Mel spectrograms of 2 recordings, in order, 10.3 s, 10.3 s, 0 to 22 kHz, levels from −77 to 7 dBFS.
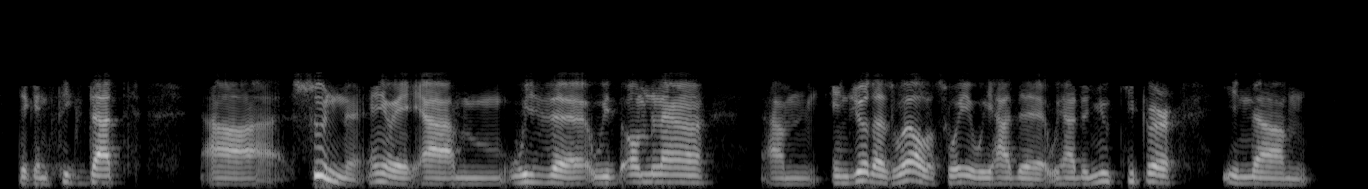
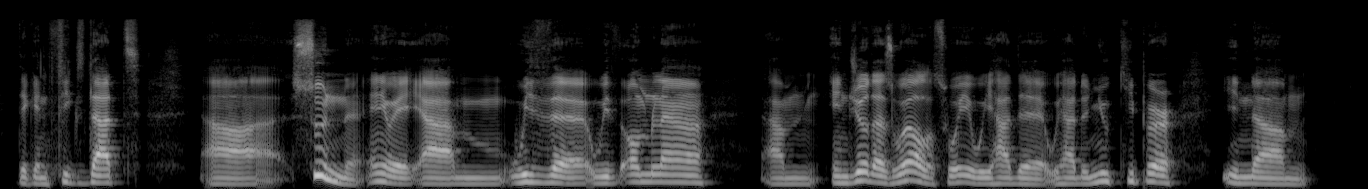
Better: second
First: phone-call audio; poor line; nothing above 3.5 kHz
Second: none

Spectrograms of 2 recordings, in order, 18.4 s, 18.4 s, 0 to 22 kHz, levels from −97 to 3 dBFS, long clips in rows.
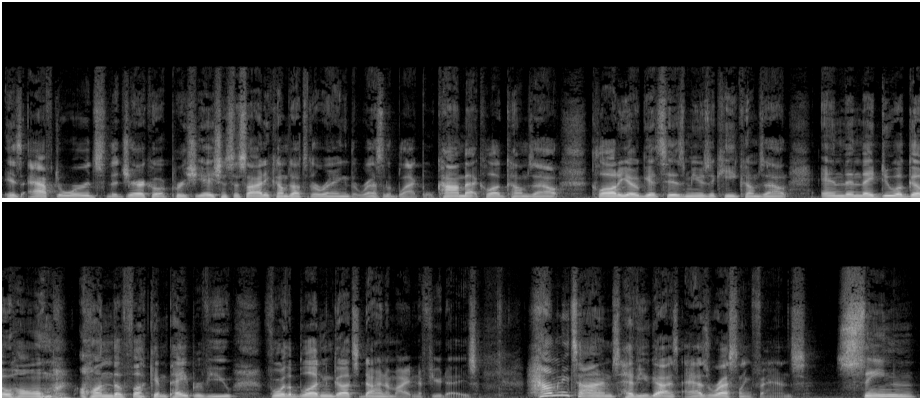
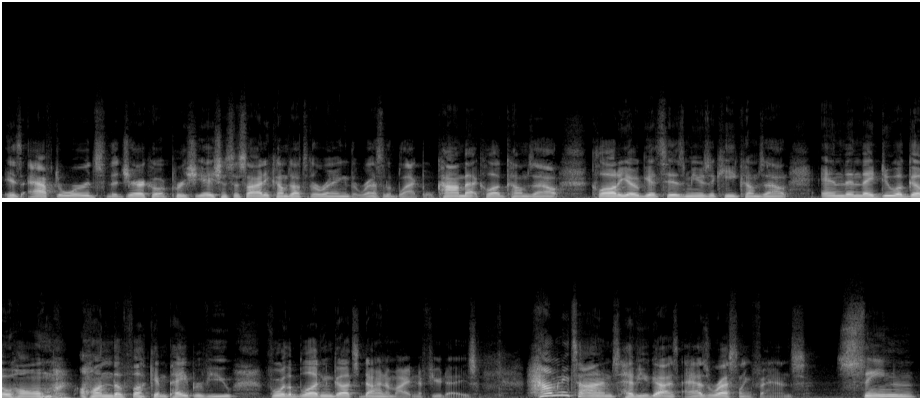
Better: first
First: none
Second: muffled; slightly; fading above 2.5 kHz

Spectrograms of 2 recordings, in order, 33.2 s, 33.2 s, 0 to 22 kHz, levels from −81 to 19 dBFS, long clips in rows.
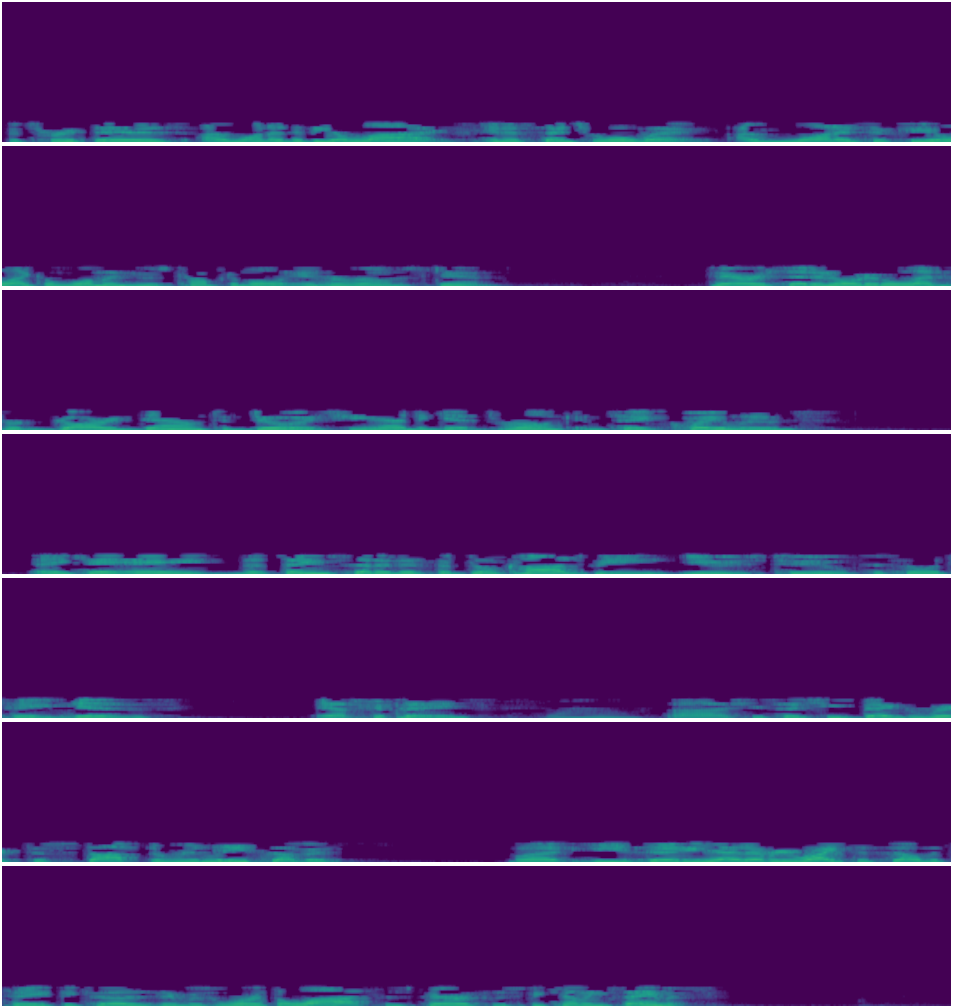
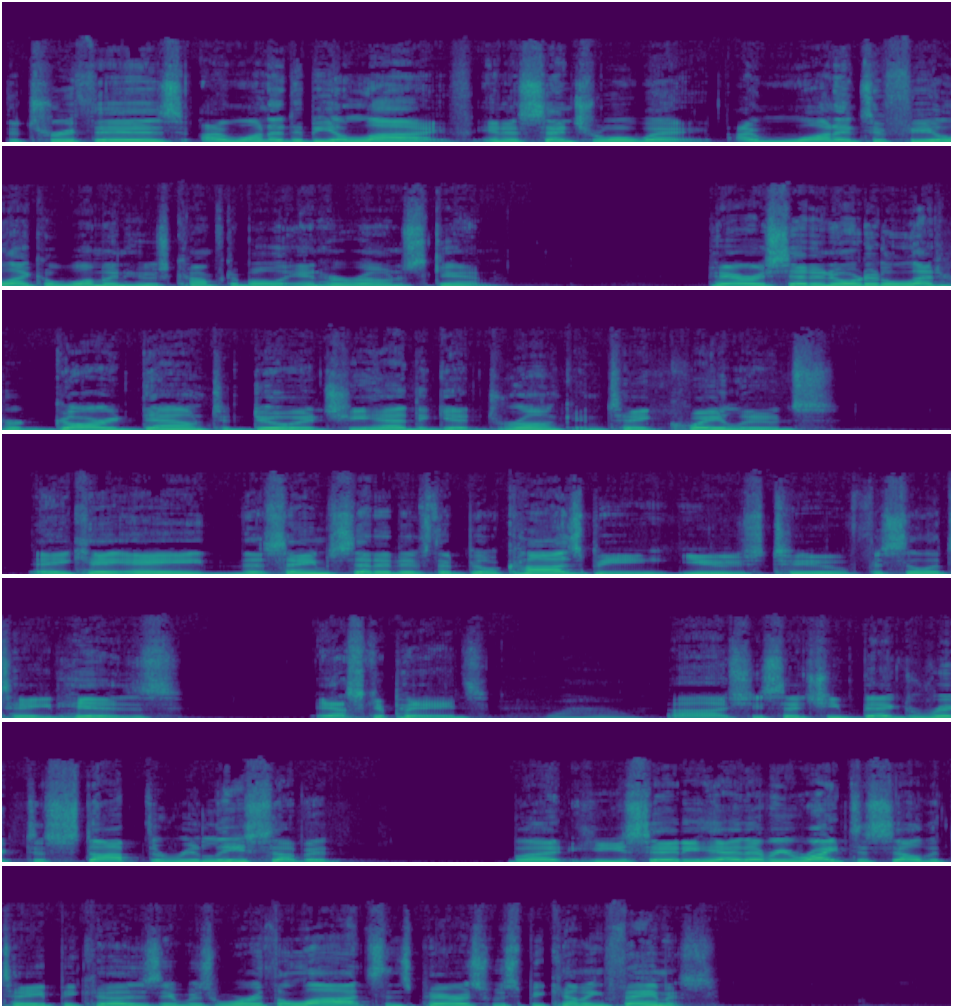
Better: second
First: garbled, watery; badly; nothing above 3 kHz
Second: none

